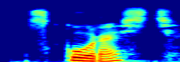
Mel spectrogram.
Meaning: 1. speed 2. rate 3. velocity
- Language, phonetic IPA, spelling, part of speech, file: Russian, [ˈskorəsʲtʲ], скорость, noun, Ru-скорость.ogg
